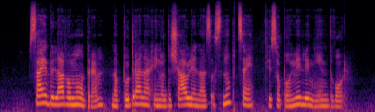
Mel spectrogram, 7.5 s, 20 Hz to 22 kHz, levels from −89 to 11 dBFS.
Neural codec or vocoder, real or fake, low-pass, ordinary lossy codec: codec, 44.1 kHz, 1.7 kbps, Pupu-Codec; fake; none; none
